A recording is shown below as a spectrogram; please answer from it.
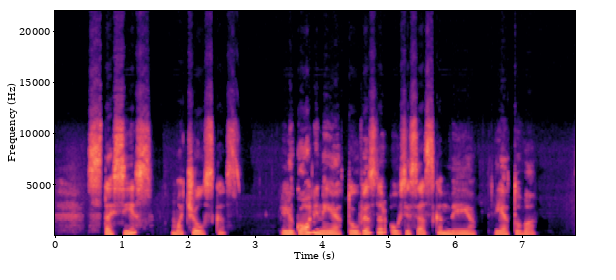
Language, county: Lithuanian, Panevėžys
